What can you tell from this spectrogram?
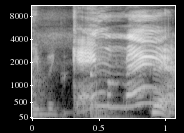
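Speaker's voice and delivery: high hyped shout; excited. Real, not acted. Hyped celebration of friend.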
